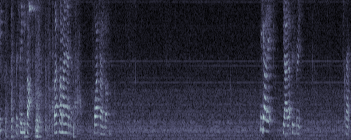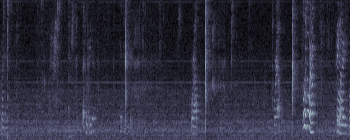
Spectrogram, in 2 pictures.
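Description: Short, high-pitched squeaky calls, most falling in pitch: several close together in the first second and a half, then single calls every second or two, with another pair near the end.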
